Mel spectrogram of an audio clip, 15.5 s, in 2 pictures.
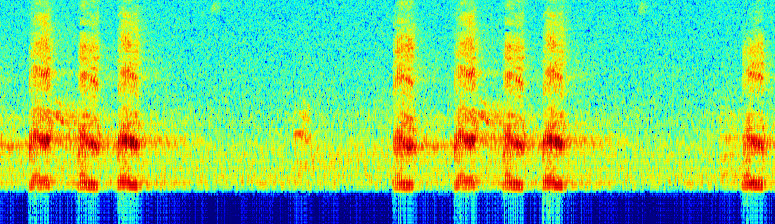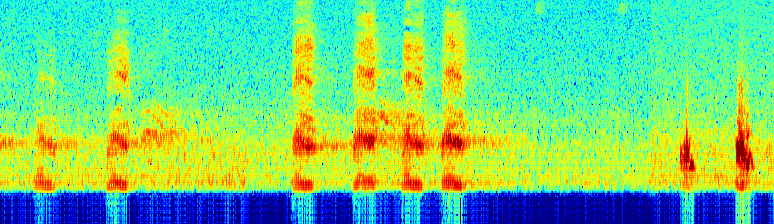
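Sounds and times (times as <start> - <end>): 
Northern raven cawing: 0.3 - 1.5, 3.0 - 3.2, 3.9 - 5.8, 7.4 - 9.6, 10.7 - 12.6, 14.5 - 15.4.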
